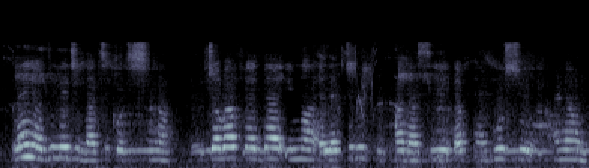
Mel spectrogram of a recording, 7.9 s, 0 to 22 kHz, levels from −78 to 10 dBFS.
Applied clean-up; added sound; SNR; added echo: neural separator model SepFormer DNS4.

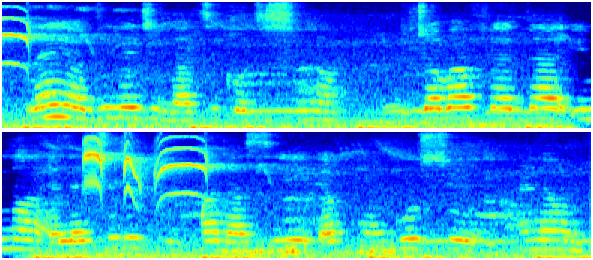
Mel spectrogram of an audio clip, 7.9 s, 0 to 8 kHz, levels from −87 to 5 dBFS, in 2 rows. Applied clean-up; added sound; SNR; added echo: none; Bird; 1 dB; reverberation time 0.2 s.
